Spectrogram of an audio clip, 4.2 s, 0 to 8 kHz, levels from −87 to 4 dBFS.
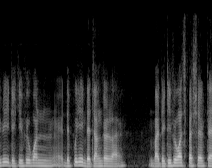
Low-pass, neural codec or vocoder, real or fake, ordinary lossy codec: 7.2 kHz; codec, 16 kHz, 4 kbps, FunCodec, trained on LibriTTS, 50 frames a second; fake; AAC, 48 kbps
